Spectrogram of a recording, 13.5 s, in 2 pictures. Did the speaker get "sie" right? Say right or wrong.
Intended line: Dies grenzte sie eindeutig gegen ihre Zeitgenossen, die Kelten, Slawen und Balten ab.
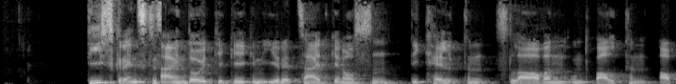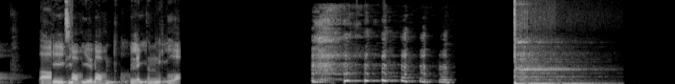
wrong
